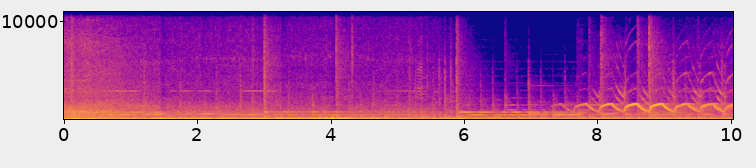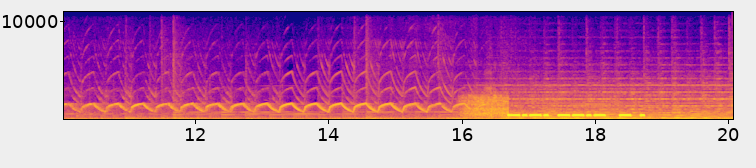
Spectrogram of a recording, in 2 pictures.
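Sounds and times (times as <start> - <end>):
low rumble of traffic: 0.0 - 6.6
ambulance siren yelp: 7.4 - 18.8.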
